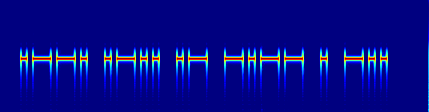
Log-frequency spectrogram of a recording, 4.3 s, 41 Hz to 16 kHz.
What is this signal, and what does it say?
Morse code, heard as a keyed tone, about 19 wpm, 700 Hz. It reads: PLAYED
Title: Difficult Sentences with Hints - 20wpm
